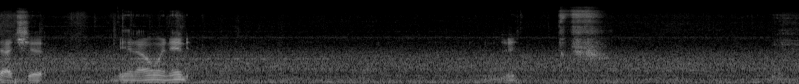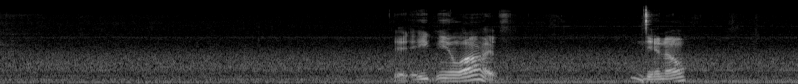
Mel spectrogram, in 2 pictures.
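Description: A man speaks calmly and close by, outdoors.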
